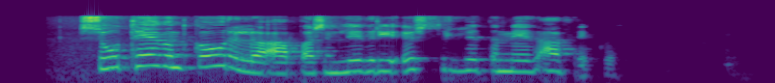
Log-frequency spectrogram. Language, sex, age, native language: Icelandic, female, 50-59, Icelandic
